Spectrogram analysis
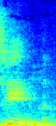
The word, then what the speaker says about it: sin: without is not sinful it's not sin it's pronounced seen s i n sinen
